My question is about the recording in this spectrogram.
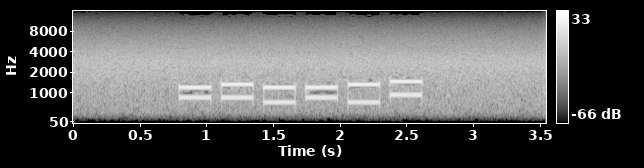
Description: DTMF, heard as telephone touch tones, dialled by machine, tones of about 240 ms, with radio hiss and a squelch burst at the end. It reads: 78172#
